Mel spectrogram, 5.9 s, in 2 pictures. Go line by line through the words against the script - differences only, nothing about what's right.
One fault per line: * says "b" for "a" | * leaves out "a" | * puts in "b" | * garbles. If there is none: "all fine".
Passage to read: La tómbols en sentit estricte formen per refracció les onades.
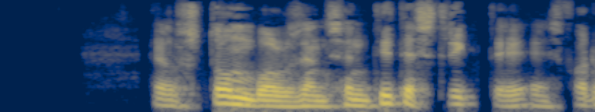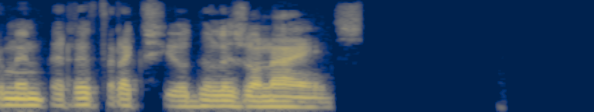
* says "Els" for "La"
* puts in "es"
* puts in "de"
